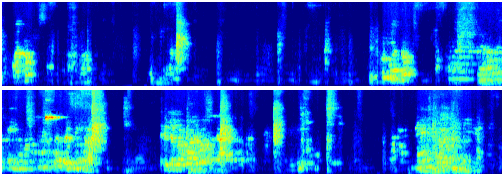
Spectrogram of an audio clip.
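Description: A woman speaks calmly over an online call, explaining in short bursts.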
